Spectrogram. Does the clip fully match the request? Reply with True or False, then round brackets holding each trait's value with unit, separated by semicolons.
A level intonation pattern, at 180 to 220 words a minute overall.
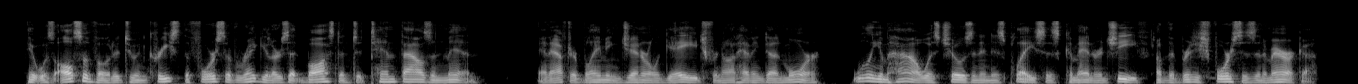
False (3.5 semitones; 190 wpm)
